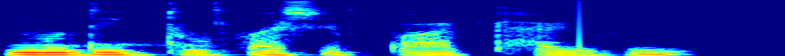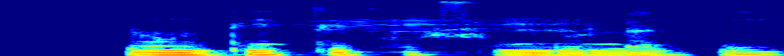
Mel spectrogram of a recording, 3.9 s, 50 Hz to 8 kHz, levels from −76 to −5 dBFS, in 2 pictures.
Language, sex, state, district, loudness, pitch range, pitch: Bengali, male, West Bengal, Dakshin Dinajpur, -29 LUFS, 110-125 Hz, 115 Hz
